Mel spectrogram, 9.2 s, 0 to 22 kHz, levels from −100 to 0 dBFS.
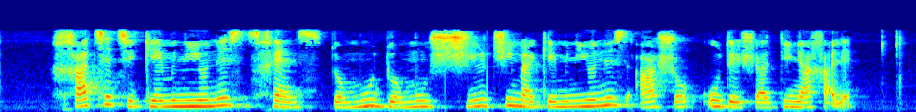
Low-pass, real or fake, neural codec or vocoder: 7.2 kHz; real; none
